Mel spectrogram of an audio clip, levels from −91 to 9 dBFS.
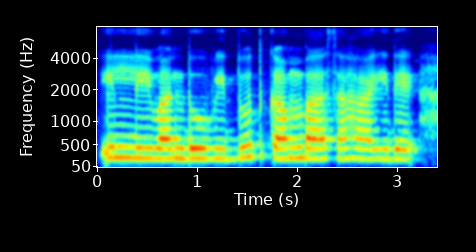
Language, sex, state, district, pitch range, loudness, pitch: Kannada, female, Karnataka, Bidar, 210-220 Hz, -16 LUFS, 215 Hz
